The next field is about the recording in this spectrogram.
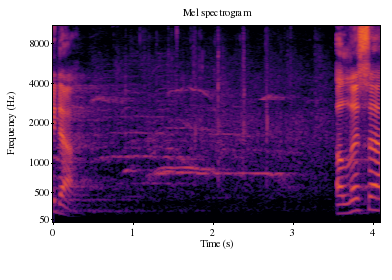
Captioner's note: audience cheering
